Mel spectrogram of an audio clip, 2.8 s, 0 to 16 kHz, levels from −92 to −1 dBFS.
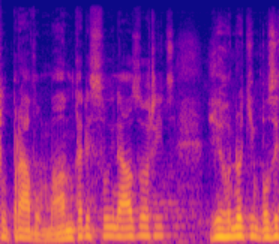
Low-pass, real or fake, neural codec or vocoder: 14.4 kHz; real; none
